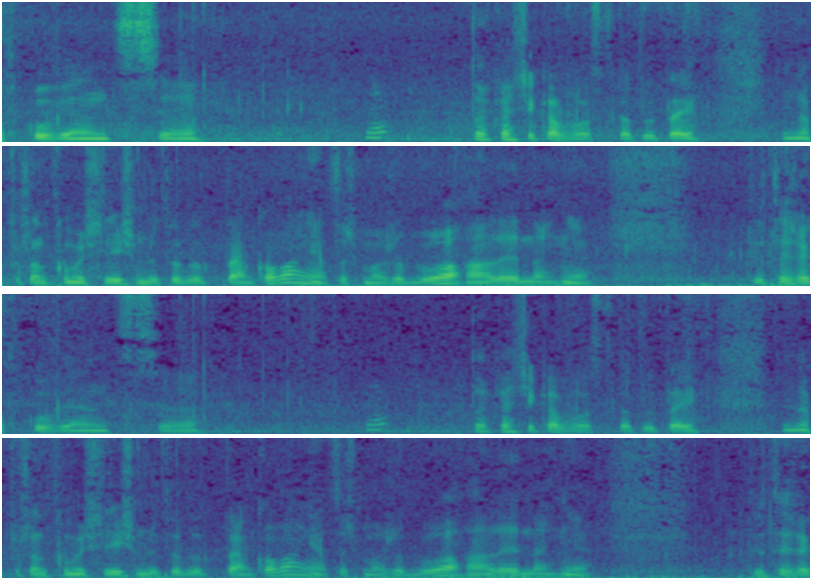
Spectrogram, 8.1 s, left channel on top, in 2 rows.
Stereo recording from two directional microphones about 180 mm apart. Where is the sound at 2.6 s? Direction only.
30° right (ahead or behind).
